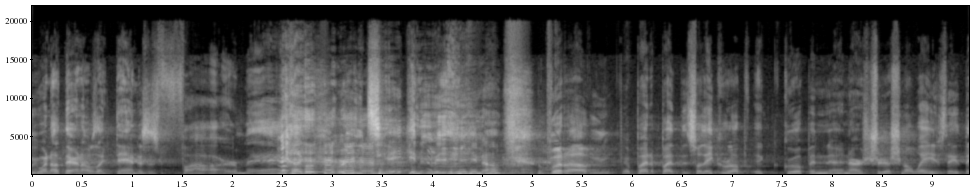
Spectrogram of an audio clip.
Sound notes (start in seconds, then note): 2.4 and audience laughs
